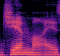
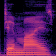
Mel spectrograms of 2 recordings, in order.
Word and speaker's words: demais: It starts with a D, but it's actually said Gemize, so it looks like Demize, but it's Gemize.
